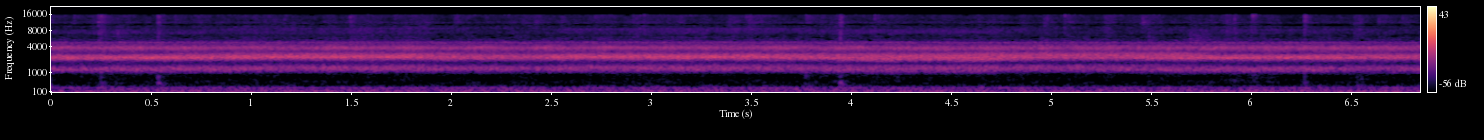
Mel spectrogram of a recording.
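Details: In the rain, thousands of frogs sing at once, their calls blending into a constant shimmering high trill with no breaks, layered over a deep steady murmur.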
